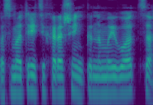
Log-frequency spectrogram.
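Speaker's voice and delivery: ordinary delivery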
